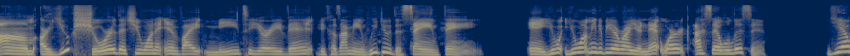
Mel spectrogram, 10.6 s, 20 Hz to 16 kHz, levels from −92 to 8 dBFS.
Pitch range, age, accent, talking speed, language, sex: 165-225 Hz, 10-29, American, 205 wpm, English, female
